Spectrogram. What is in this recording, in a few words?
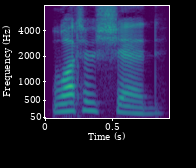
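"watershed", English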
